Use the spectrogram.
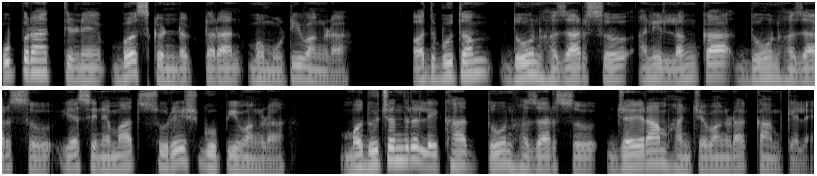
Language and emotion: Goan Konkani, neutral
